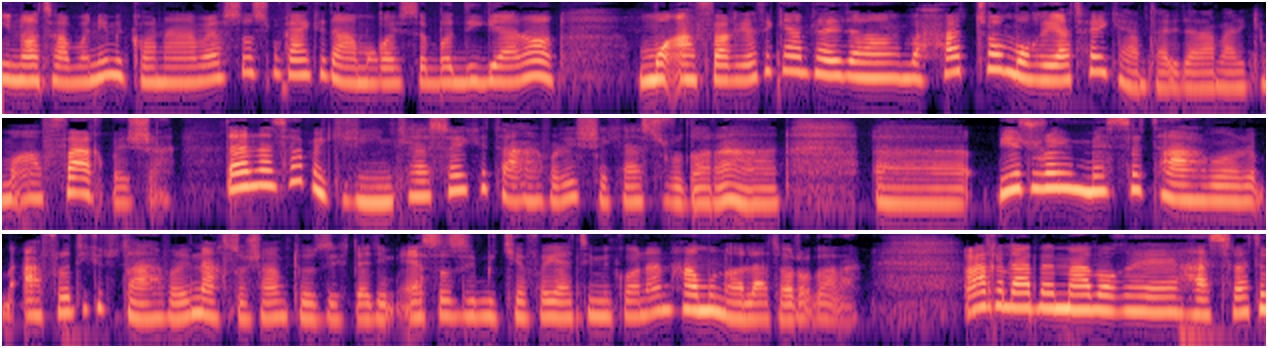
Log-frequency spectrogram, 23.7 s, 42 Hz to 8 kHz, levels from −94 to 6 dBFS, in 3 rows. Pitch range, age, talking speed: 165-245 Hz, 10-29, 135 wpm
